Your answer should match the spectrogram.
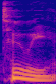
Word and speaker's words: TUI: And so the company is called TUI. Am I saying it right? – Yes. Okay. TUI is how you pronounce it.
